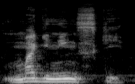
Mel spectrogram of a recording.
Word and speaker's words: Magnitsky: É, a lei se chama Magninski.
